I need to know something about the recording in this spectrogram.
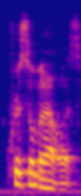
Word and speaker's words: Chrisomalis: That's a bit of a mouthful, but the way I tell people to remember it is that it rhymes with gristle malice, which is two things.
